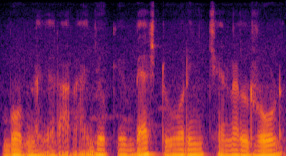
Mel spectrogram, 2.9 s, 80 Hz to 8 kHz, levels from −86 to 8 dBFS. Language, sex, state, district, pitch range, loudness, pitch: Hindi, male, Bihar, Patna, 95-105 Hz, -17 LUFS, 100 Hz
